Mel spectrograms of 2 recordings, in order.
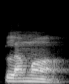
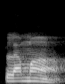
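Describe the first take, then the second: Both takes have the same delivery.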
